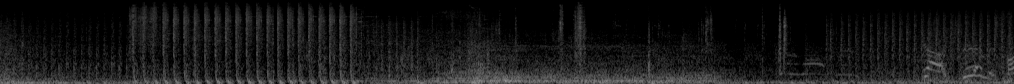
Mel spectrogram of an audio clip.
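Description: Rapid sustained automatic gunfire from a firefight in The Division 2 video game, a dense rattling burst over several seconds followed by scattered shots and impacts.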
